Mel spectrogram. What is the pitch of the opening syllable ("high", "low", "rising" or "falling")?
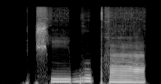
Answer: low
